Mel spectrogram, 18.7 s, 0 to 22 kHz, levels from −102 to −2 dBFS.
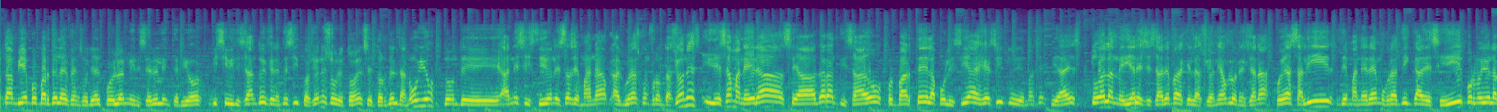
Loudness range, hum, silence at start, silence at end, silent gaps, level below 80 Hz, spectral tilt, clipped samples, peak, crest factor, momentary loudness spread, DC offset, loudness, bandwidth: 2 LU; none; 0 s; 0 s; none; -42 dBFS; -3.5 dB/octave; under 0.1%; 0 dBFS; 12 dB; 5 LU; under 0.1%; -14 LUFS; 15 kHz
